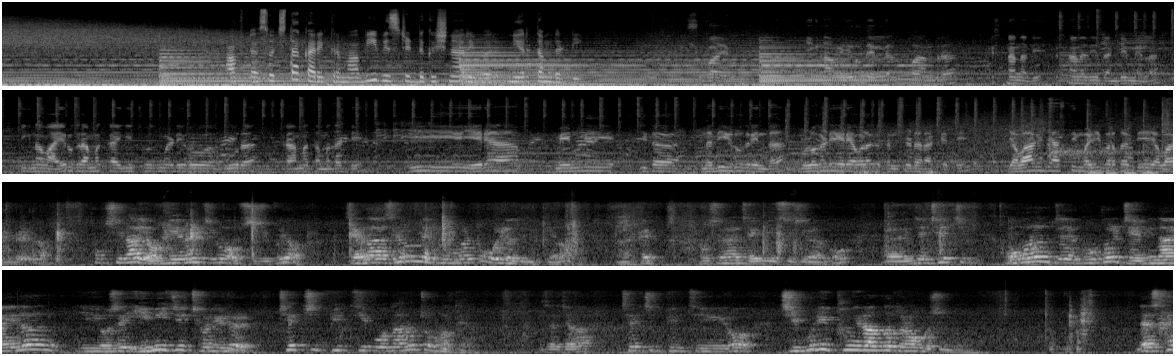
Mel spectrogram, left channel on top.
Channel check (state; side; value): different; both; correlation -0.01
